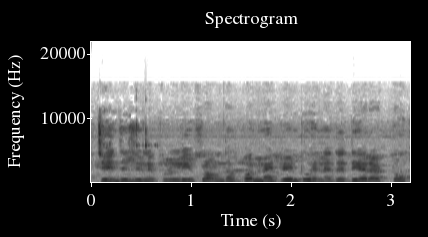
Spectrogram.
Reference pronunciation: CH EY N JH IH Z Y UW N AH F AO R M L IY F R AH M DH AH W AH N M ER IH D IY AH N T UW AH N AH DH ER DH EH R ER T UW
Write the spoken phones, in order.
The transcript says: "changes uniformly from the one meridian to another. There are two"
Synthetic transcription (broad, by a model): CH EY N JH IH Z Y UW N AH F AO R L IY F R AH M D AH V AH N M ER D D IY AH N T UW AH N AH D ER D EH R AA T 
